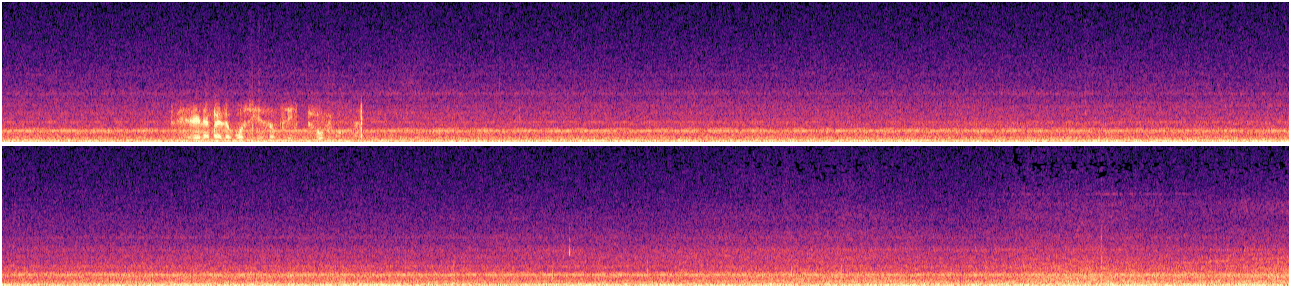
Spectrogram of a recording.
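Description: A diesel train engine idles with a steady low rumble nearby.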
